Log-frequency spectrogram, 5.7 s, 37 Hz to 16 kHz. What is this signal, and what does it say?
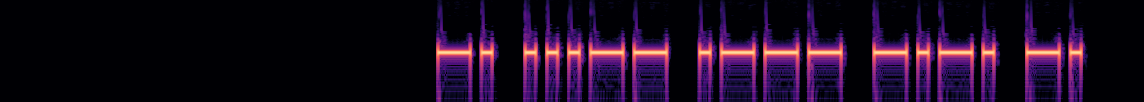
Morse code, heard as a keyed tone, about 22 wpm, 700 Hz. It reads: N3JCN
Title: USA Call Signs - 5 Characters - Repeated 2x - 22wpm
